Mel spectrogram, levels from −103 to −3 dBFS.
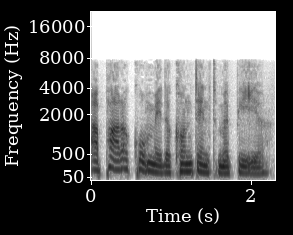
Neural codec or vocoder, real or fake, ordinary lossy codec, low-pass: codec, 16 kHz, 0.4 kbps, LongCat-Audio-Codec; fake; none; none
